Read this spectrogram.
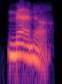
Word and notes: manna: Indian

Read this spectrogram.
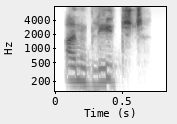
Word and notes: unbleached: Indian

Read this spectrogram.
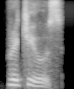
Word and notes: retuse: Indian

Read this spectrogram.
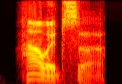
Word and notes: howitzer: British English

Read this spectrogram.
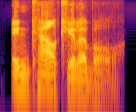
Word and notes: incalculable: British English

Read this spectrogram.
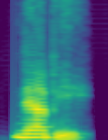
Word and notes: nappy: Indian

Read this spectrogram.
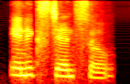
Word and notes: in extenso: Indian

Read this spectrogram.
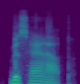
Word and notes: mishap: American English

